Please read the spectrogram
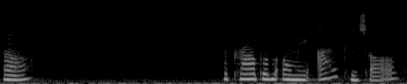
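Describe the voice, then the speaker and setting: A woman playing an aloof, polite sea witch merchant in a slow ASMR roleplay, speaking formally in a deadpan monotone. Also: fairly high pitch, dull audio. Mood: composed, businesslike.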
